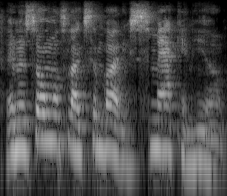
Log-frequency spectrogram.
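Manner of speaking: ordinary talk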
